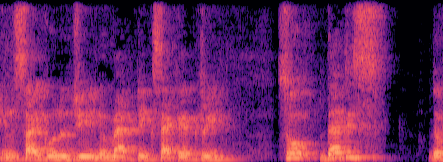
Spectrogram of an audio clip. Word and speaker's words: pneumatic: Second is that is न्यूमेटिक, सो वी कैन see find out द silent letter, that is P. In psychology, pneumatic, psychiatry, so that is the point to find out the silent letters in the words.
